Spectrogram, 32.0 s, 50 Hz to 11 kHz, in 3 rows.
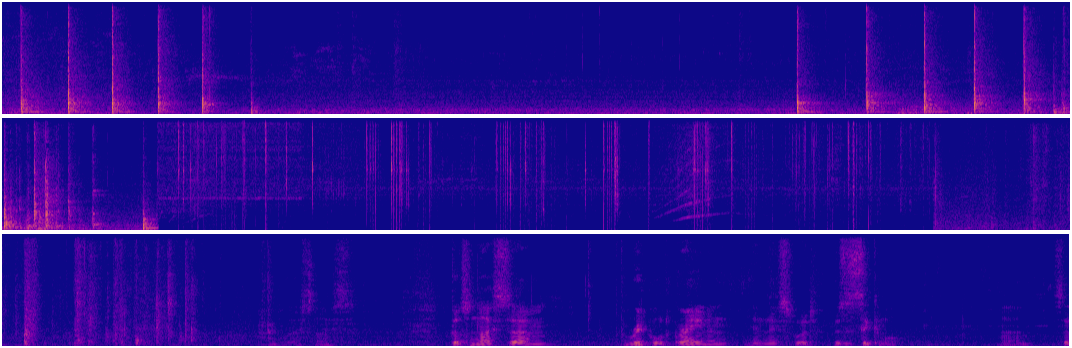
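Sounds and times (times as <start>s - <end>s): short rising-and-falling chirp: 17.1s - 18.4s.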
